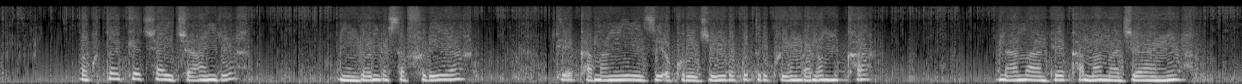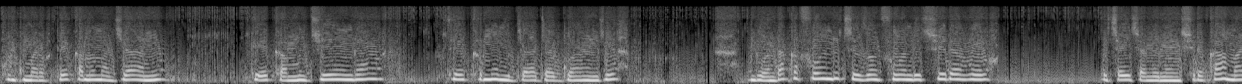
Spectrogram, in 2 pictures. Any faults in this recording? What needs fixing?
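A distortion runs through the whole clip, and the pauses between phrases are filled with a gritty noise floor rather than silence. The likely cause is a stuck bit, where one data line or converter output is fixed at 0 or 1, so about half the samples are offset by that bit's weight. Clipping or overdrive distorts only the loud peaks, but this fault also fills the quiet gaps with noise that follows the sign of small values. Checking the converter, cabling and digital interface, and replacing whichever part has a dead bit, would prevent it.

Throughout the recording, the gain is pulled down on loud syllables. The swing is around 5 dB, and loud and soft passages sit unnaturally close in level. This points to gain pumping: input gain set too high for the microphone, with a fast limiter or compressor pulling it back on every peak. A noise gate would cut the gaps down rather than squash loud and soft parts together. 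Lowering the input gain and easing the limiter's attack and release would prevent it.

From 17.62 s to 19.57 s, just before "ndonde akafundikizo", the speech turns rough and watery and loses its high-frequency detail. It is at its worst for about 1.9 s and then recovers. This is a call bitrate drop: the bandwidth estimate fell and the encoder was told to spend far fewer bits, coding coarsely and trimming the top end. The change fits a fall from about 32 to 15 kbps. A damaged microphone or a bad filter would muffle the sound for the whole clip, but here the change has a clear start and recovery. Providing more stable network bandwidth, or setting a higher minimum encoder bitrate, would prevent it.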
